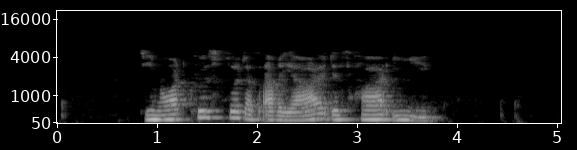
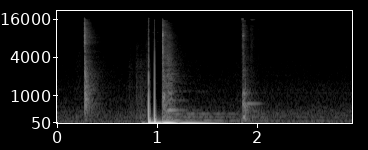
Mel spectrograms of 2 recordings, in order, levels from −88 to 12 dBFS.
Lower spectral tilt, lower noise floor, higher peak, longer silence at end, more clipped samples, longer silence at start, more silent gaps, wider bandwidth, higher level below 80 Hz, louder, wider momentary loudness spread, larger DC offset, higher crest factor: first, -11.5 dB/octave vs -6 dB/octave; first, -80 dBFS vs -60 dBFS; second, -14 dBFS vs -4 dBFS; second, 1.2 s vs 1.4 s; neither; first, 0.85 s vs 0.25 s; neither; second, 5.4 kHz vs 14 kHz; second, -70 dBFS vs -26 dBFS; about the same, -29 LUFS vs -27 LUFS; second, 7 LU vs 26 LU; neither; about the same, 16 dB vs 14 dB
